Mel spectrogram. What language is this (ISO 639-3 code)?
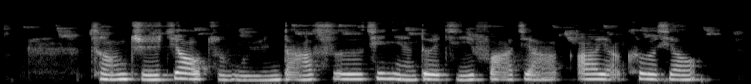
zho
